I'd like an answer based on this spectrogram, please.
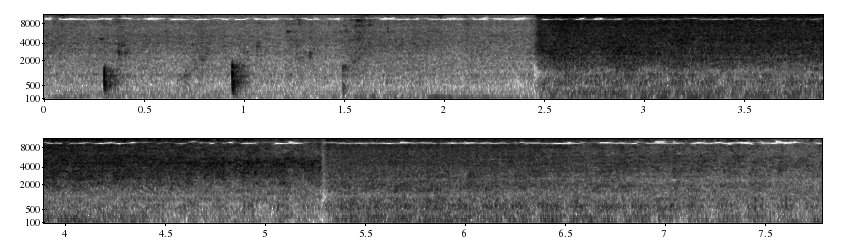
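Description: Ground beef frying in a stainless-steel wok: two sharp knocks of the wooden spatula on the pan in the first second, then about two and a half seconds in the sizzling jumps suddenly louder and keeps up as a steady hiss.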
